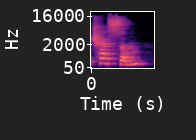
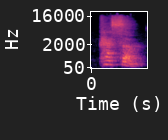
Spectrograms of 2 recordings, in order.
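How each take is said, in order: First: The word begins with a ch sound. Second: The word begins with a k sound. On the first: The speaker calls it wrong. "we do not say chasm" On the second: The speaker calls it right. "but we say k, cat"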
